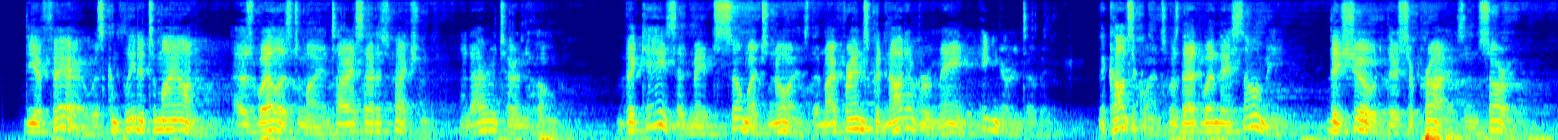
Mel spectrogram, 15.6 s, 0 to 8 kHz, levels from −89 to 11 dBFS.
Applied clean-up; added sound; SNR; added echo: none; none; none; reverberation time 2.5 s.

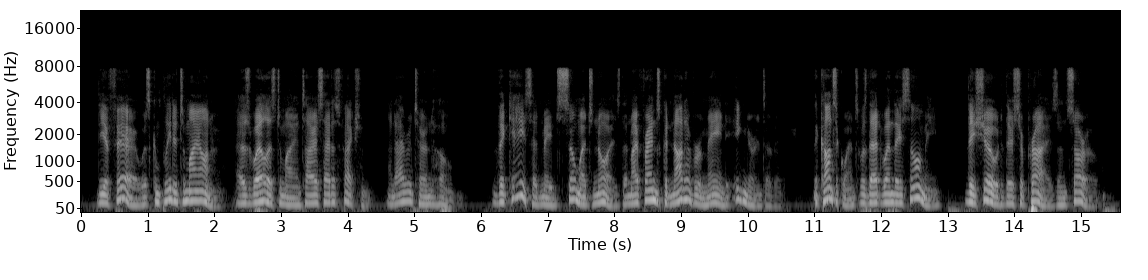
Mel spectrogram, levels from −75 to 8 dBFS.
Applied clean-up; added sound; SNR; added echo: none; none; none; none.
